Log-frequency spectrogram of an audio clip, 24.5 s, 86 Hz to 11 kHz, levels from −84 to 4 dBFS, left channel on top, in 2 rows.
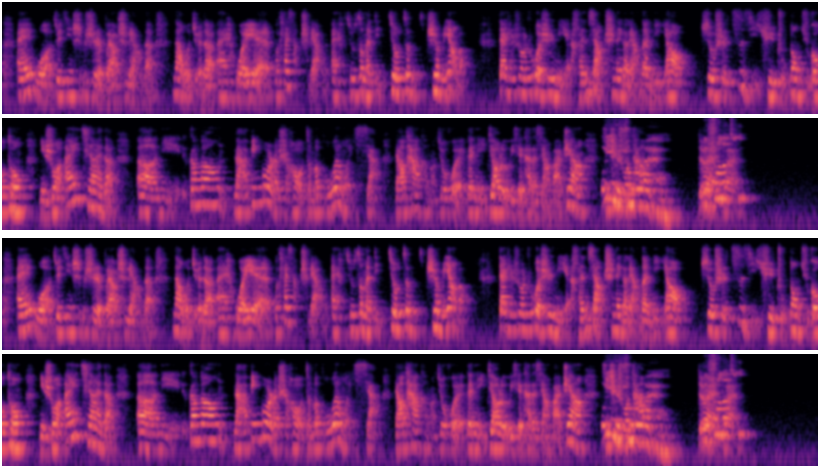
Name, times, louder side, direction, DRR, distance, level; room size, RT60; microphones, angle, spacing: voice 1, 0.0-6.9 7.5-10.2 10.5-22.0 22.7-23.3, right 2 dB, 60° right, 3 dB, 0.7 m, -26 dB
voice 2, 21.2-22.2 22.7-23.3, right 1 dB, 15° left, -5 dB, 1.0 m, -24 dB
2.2 x 2.2 x 2.9 m, 0.39 s
head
